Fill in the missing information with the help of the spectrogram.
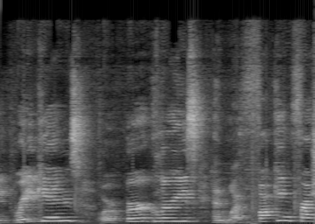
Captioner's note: door opens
